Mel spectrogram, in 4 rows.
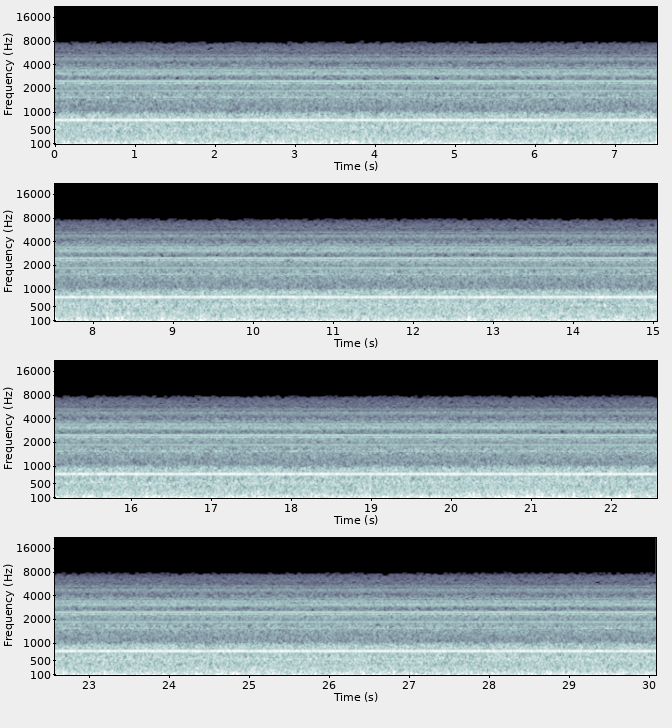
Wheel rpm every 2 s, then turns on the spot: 0, 0, 0, 0, 0, 0, 0, 0, 0, 0, 0, 0, 0, 0, 0.
none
